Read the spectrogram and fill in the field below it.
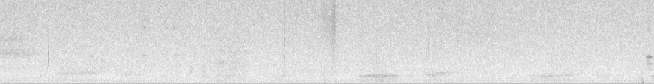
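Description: A man murmurs quietly into a close microphone.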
